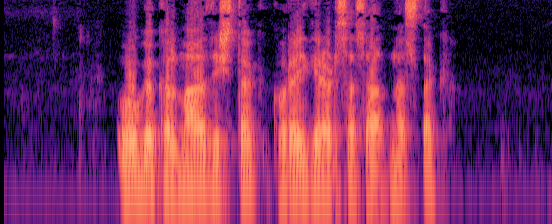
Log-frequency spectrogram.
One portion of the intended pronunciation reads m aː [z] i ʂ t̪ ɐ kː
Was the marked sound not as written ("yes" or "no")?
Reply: no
